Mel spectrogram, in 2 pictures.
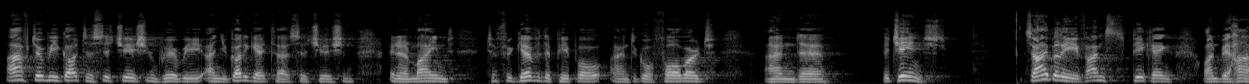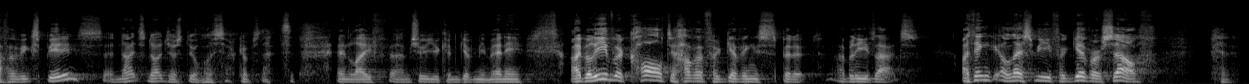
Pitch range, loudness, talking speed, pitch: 125-160 Hz, -27 LUFS, 180 wpm, 140 Hz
